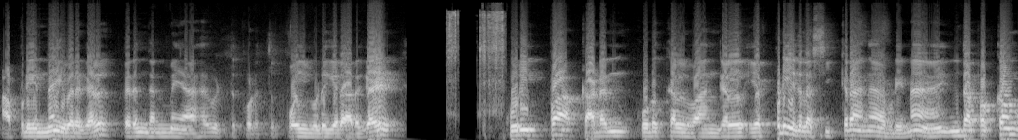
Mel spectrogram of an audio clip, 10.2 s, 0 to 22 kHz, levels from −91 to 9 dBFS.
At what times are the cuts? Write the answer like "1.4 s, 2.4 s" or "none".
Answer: 4.4 s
